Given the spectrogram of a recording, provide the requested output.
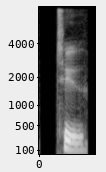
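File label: "two", English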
